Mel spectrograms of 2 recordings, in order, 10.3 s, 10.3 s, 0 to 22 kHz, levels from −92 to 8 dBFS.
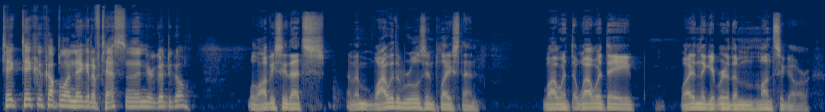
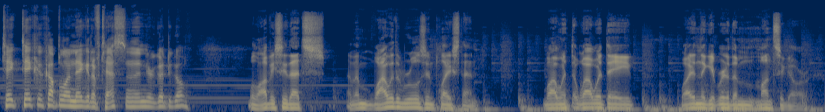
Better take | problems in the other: first | background music; faint; throughout; 20 dB below the speech

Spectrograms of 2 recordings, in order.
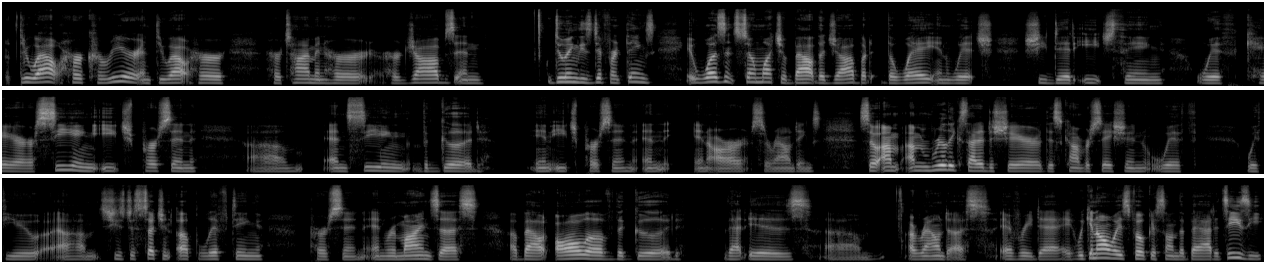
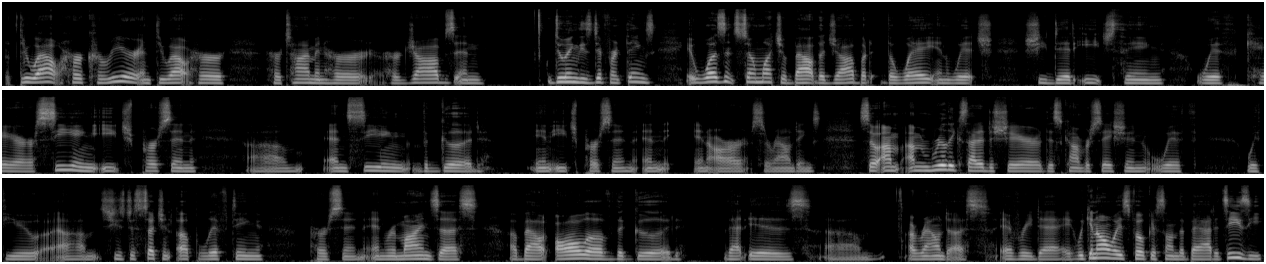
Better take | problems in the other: second | thin; somewhat; fading below 1 kHz

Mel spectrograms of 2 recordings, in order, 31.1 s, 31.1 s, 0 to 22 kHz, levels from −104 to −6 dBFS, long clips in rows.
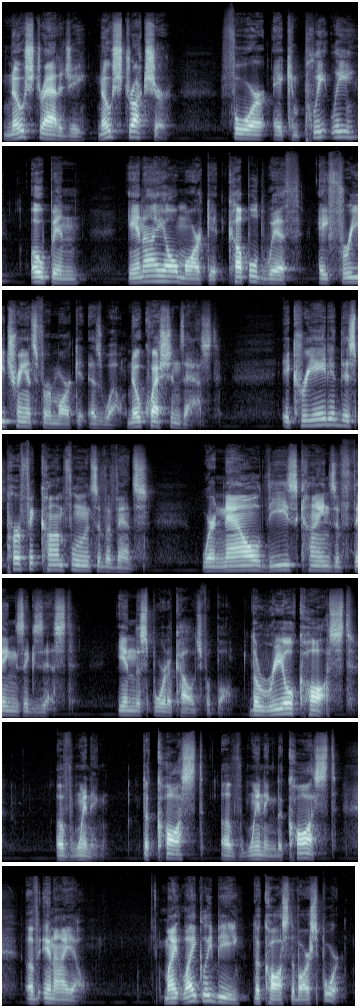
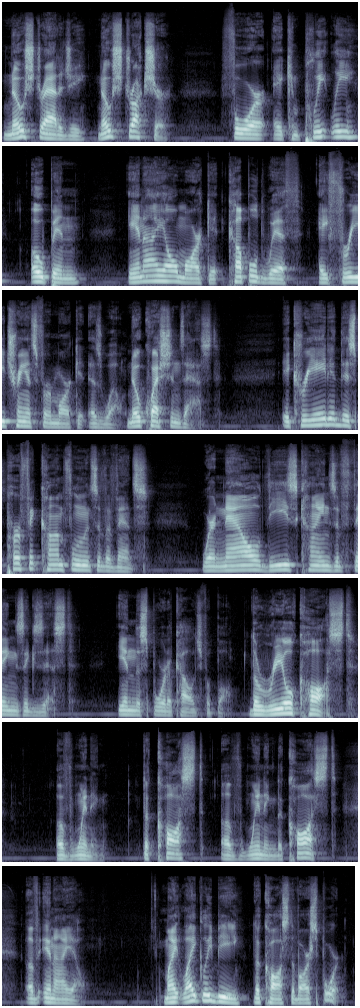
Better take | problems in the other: second | thin; very; fading below 600 Hz

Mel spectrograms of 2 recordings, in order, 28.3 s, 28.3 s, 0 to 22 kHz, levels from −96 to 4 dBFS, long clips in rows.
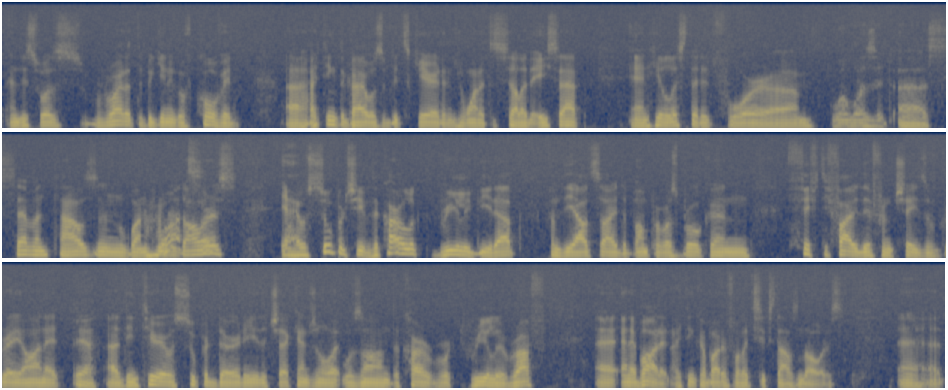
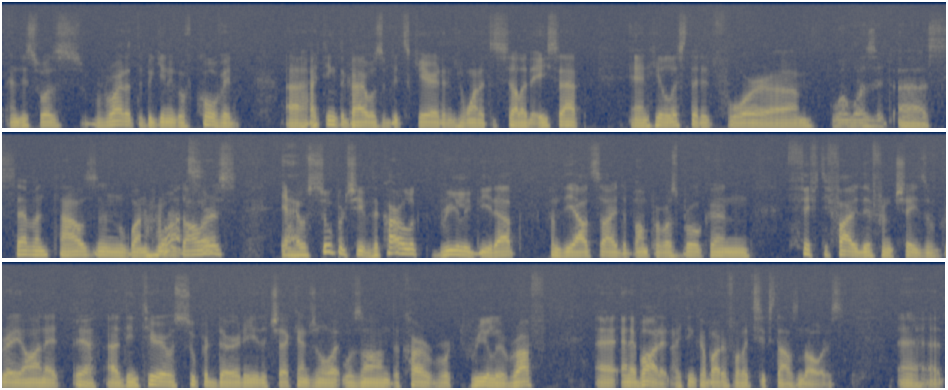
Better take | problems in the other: neither | hiss; noticeable; throughout; 15 dB below the speech; the same in both

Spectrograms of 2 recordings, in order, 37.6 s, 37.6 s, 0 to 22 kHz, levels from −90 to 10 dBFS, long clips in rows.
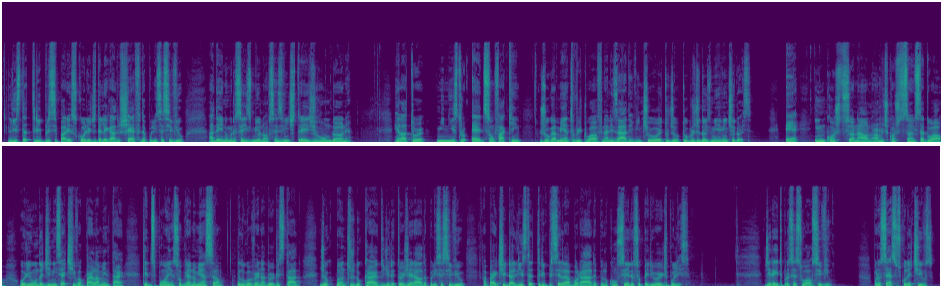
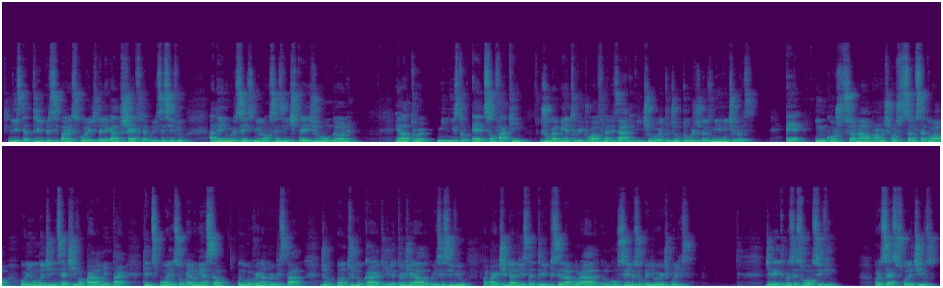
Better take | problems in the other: first | room echo; noticeable; dies away in 0.4 s // off-mic speech; far

